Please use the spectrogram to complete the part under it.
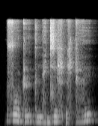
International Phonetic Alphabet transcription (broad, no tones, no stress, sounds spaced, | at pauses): z o u̯ ʈ u i̯ ɡ ə n æ̤ d͡ʑ i ʂ ʔ ə ʂ ʈ ə̤ y̯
